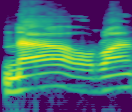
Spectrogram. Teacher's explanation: نون کے آگے الف ہے، اس کو 2 حرکات لمبا کرنا ہے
